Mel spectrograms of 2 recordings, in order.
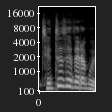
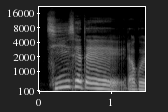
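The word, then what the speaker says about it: Z세대: 사실 이걸 Z츠 Z제 세대라고 읽으면 안 되고 지세대라고 읽어야 되는데 이뭐라 해서 그런지.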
